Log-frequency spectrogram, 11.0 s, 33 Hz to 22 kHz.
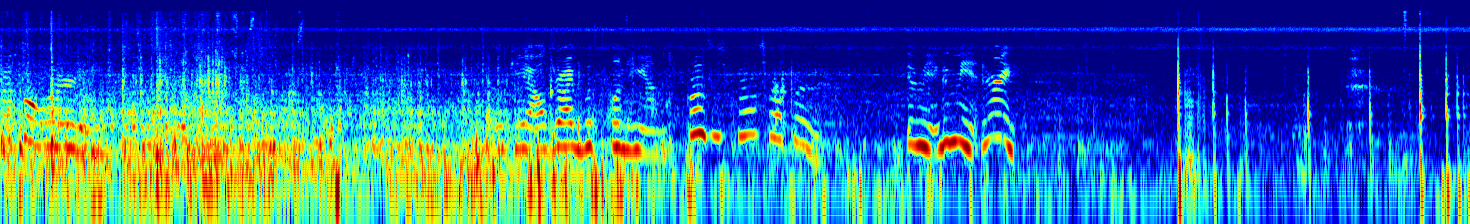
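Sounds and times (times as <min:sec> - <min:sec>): cart rattling: 0:00.0 - 0:06.2
tyres crunching on gravel: 0:00.0 - 0:06.2.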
